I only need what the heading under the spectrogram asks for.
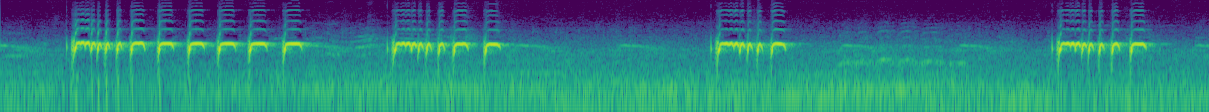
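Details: Zebra dove, local type, giving a lure song: bursts of rapid, evenly pulsed mid-pitched coos, the first phrase long with about seven beats, later ones shorter, repeated every two to three seconds.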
